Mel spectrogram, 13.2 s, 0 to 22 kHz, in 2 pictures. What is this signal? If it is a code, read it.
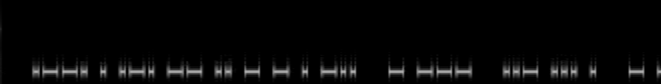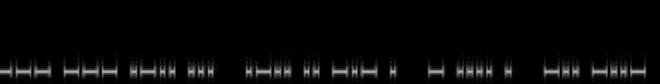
Morse code, heard as a keyed tone, about 25 wpm, 600 Hz. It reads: PERMITTED TO USE TOOLS LIKE THE DX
